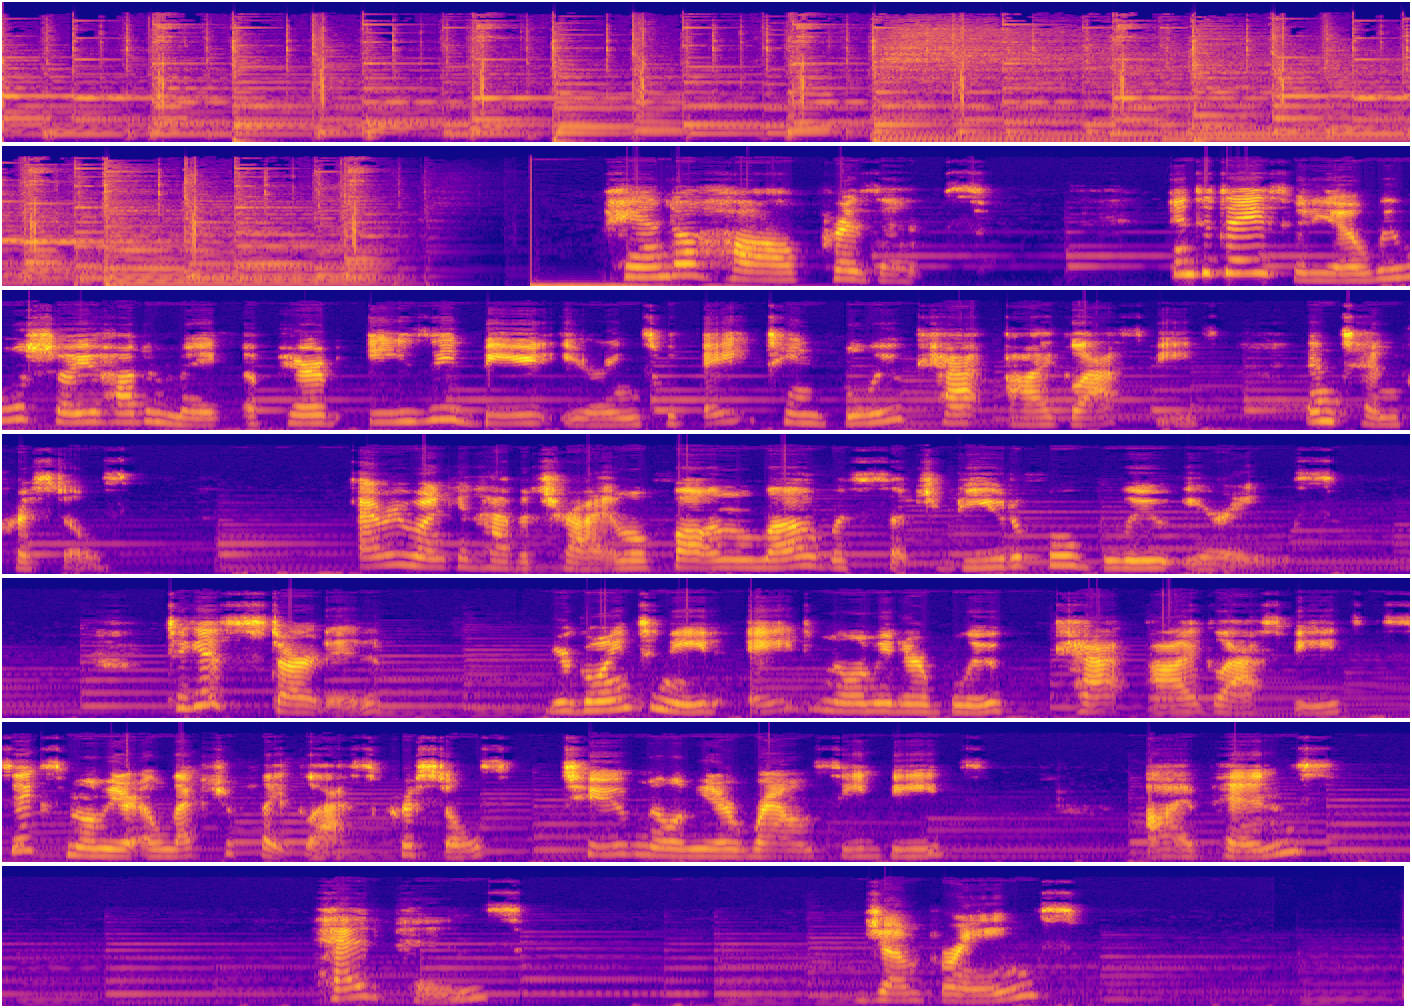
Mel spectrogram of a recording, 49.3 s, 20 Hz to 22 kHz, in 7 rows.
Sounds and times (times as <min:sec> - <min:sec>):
Music: 0:00.0 - 0:49.2
Speech: 0:10.1 - 0:12.0, 0:12.9 - 0:21.8, 0:22.9 - 0:27.8, 0:28.6 - 0:30.1, 0:30.9 - 0:40.1, 0:40.9 - 0:41.8, 0:43.8 - 0:44.8, 0:46.5 - 0:47.6.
